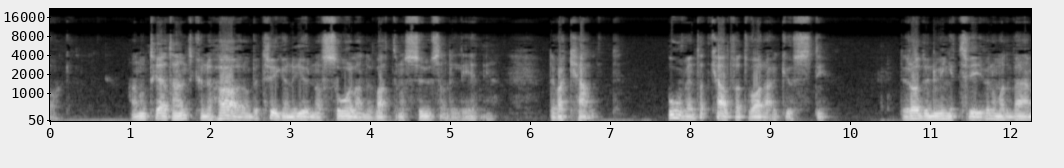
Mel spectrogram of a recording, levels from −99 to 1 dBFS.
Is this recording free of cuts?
yes; 0 cuts

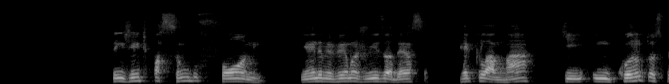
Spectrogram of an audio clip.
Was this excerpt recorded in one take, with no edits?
yes; 0 cuts

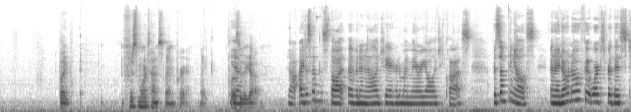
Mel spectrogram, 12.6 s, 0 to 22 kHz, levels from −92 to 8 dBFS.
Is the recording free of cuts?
no; 1 cut; at 3.9 s

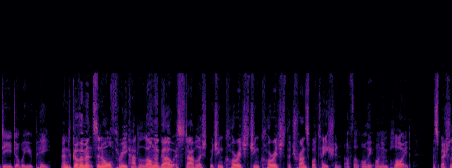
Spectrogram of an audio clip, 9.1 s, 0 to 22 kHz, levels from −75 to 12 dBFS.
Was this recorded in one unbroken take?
no; 5 cuts; at 1.1 s, 2.6 s, 4.1 s, 5.0 s, 7.2 s

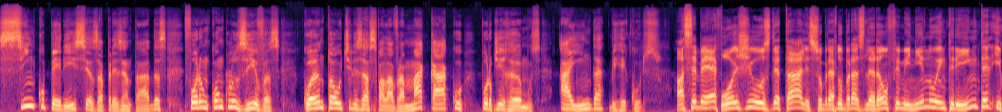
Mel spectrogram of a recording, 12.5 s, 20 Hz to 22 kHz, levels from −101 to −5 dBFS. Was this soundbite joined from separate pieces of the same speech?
yes; 6 cuts; at 2.3 s, 4.7 s, 6.2 s, 7.6 s, 9.0 s, 10.4 s

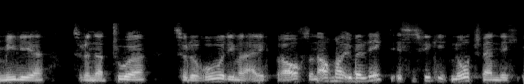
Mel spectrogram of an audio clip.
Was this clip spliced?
no; 0 cuts

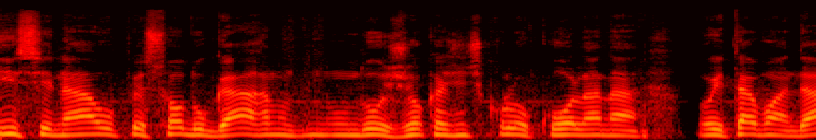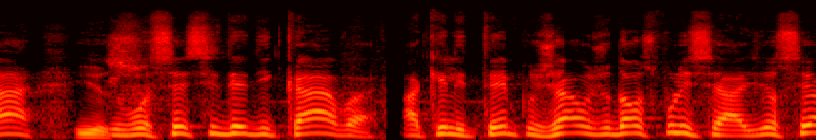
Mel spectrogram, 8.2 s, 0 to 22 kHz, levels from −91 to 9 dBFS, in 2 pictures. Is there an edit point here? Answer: yes; 1 cut; at 6.0 s

